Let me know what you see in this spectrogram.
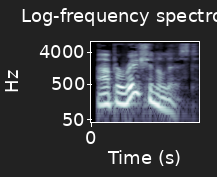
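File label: "operationalist", British English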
